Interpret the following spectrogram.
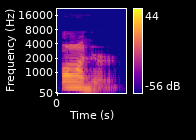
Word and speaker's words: honor: before it and why and the silence and i'm going to start pronouncing from the o sound so i say honor i say our i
